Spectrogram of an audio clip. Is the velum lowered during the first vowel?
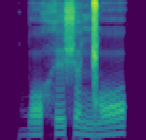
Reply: no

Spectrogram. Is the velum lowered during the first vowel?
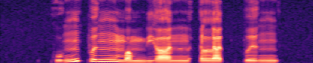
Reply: no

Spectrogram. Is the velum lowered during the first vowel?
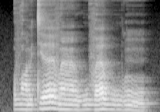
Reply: yes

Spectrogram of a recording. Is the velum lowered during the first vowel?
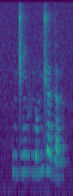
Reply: yes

